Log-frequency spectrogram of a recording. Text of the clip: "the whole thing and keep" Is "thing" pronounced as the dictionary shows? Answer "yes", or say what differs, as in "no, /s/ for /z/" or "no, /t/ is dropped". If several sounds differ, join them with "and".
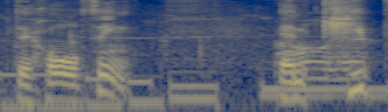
yes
